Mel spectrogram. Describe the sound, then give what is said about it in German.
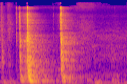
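A typewriter carriage slams back with a line advance: two quick, sharp mechanical clacks about a third of a second apart, fairly loud, with no voices. “Ich muss also wieder nach links den Wagen bewegen und mit Enter eine Zeile weiterdrehen.”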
